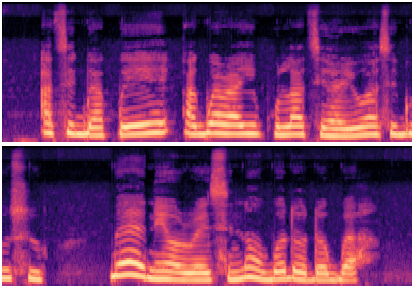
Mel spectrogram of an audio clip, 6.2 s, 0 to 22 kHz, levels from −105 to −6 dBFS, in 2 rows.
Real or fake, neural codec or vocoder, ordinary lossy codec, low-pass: real; none; none; 19.8 kHz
